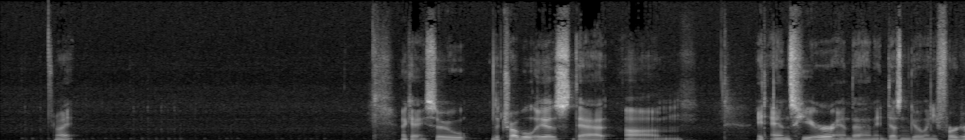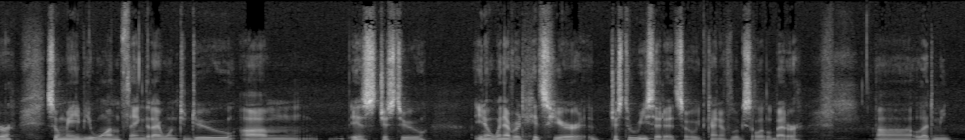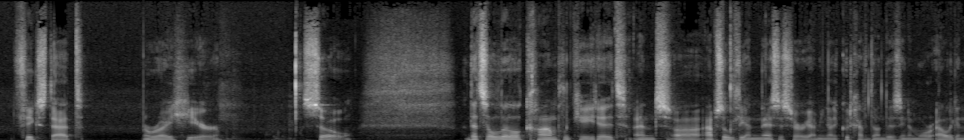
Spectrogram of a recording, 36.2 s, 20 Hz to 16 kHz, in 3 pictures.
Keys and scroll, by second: 34.4 Return.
